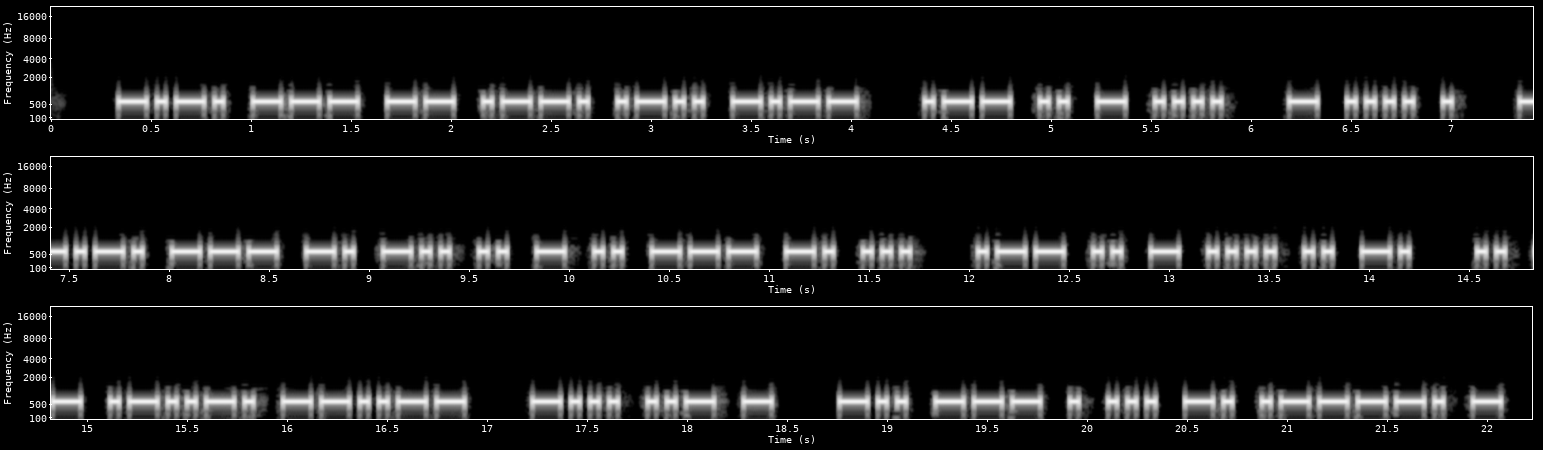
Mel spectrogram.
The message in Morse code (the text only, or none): COMPLY WITH THE CONDITIONS WITHIN IT", BUT DOESN'T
